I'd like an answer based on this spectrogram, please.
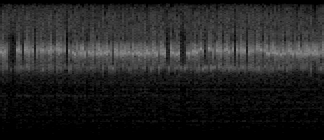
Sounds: Sigh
